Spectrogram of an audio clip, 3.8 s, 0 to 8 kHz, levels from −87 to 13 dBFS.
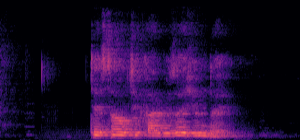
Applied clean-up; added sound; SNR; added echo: neural separator model SepFormer DNS4.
